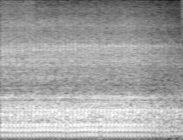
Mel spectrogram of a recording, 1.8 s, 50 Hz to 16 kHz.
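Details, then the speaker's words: Genmax 4600iAEFIC fuel-injected inverter generator, after a minute's running, switched down to low idle so the RPM drops considerably, sound-checked. It gives a steady, even, low-speed hum with a soft pulse and no surging or knocks; it idles normally. "We'll also turn this down to low idle. And so now that drops the RPM considerably, so let's go sound check it."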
